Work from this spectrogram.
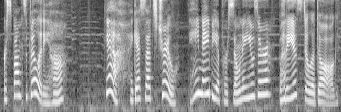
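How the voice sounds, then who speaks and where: High-pitched, bubbly teenage girl. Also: normal speed, soft background music. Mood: relieved, thoughtful. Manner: lively, casual. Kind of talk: video game voice acting.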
